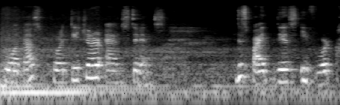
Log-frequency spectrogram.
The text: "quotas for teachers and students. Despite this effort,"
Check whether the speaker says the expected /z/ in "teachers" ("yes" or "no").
no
